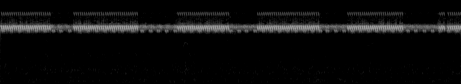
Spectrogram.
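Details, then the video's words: Australian crickets at a riverside sunset in Welford National Park, Queensland, in summer, trilling in long piercing high bursts of about half a second to a second, separated by brief dips, with near silence below. "Australian Sunset Chirping Crickets"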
